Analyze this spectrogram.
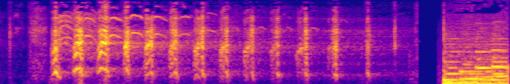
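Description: High-pitched laughter: a run of quick giggling pulses, about four or five a second, fading away over about three seconds. Music cuts in abruptly near the end.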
